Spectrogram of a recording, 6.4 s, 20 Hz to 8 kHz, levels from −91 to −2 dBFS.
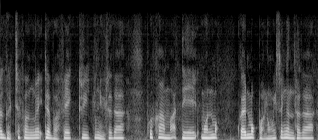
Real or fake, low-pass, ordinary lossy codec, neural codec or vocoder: fake; 7.2 kHz; none; codec, 16 kHz, 4 kbps, X-Codec, HuBERT features, trained on LibriSpeech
